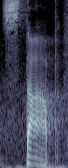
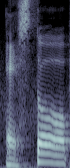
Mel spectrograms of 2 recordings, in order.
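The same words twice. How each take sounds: First: The word starts directly with the s sound. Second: An extra e vowel is added before the s. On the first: The speaker calls it right. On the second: The speaker calls it wrong. "En español tendemos a decir"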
